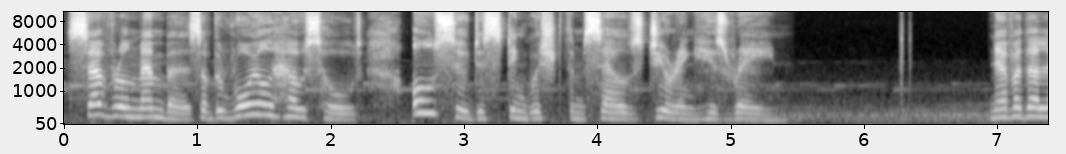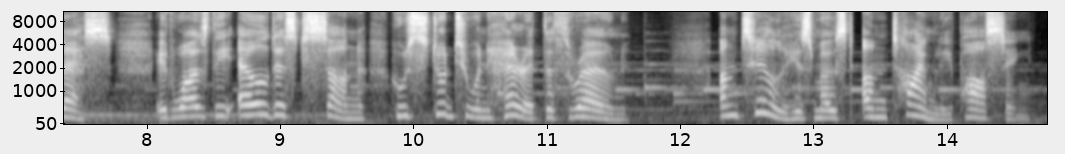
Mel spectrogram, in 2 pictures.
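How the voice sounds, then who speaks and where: A woman voicing a composed, authoritative counsellor in a fantasy game cutscene, speaking in a measured, formal, deliberate way. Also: a little high, lively intonation, faint music behind. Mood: grave, assured. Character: composed, authoritative woman counsellor briefing allies on imperial politics.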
